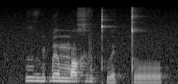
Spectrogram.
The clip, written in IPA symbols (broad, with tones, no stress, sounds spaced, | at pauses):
ð ṳ˥ ɳ ɓ ə˥ m ɔ˥ x ə̤˥ v kʷʰ ɛ˩ tː o˩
